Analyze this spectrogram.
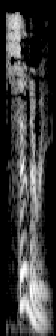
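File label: "senary", English, British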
